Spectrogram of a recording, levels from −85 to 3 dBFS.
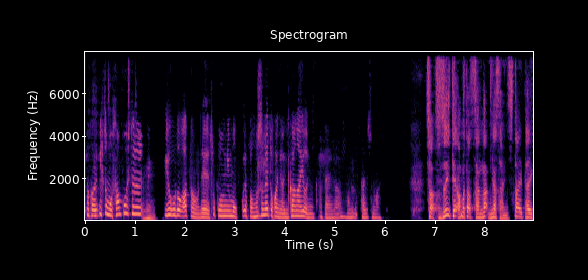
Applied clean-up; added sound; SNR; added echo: neural mask model Resemble Enhance denoiser.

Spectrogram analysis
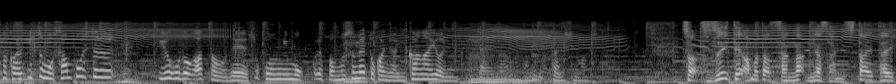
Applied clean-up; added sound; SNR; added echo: none; Squeak; 16 dB; none.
